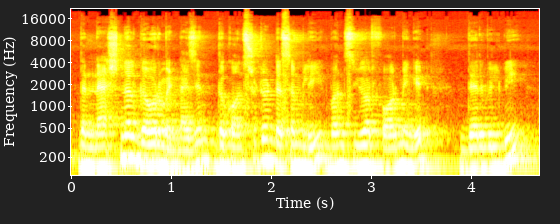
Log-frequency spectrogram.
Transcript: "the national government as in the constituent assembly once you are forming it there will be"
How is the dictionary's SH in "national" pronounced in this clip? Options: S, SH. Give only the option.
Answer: SH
